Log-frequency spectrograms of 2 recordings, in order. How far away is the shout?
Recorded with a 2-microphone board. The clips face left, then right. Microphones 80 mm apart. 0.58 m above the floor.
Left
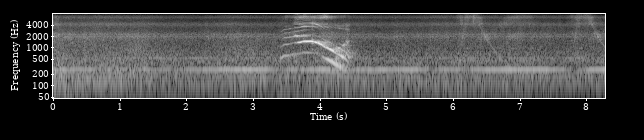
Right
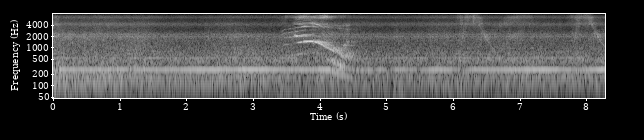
About 1.8 m.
